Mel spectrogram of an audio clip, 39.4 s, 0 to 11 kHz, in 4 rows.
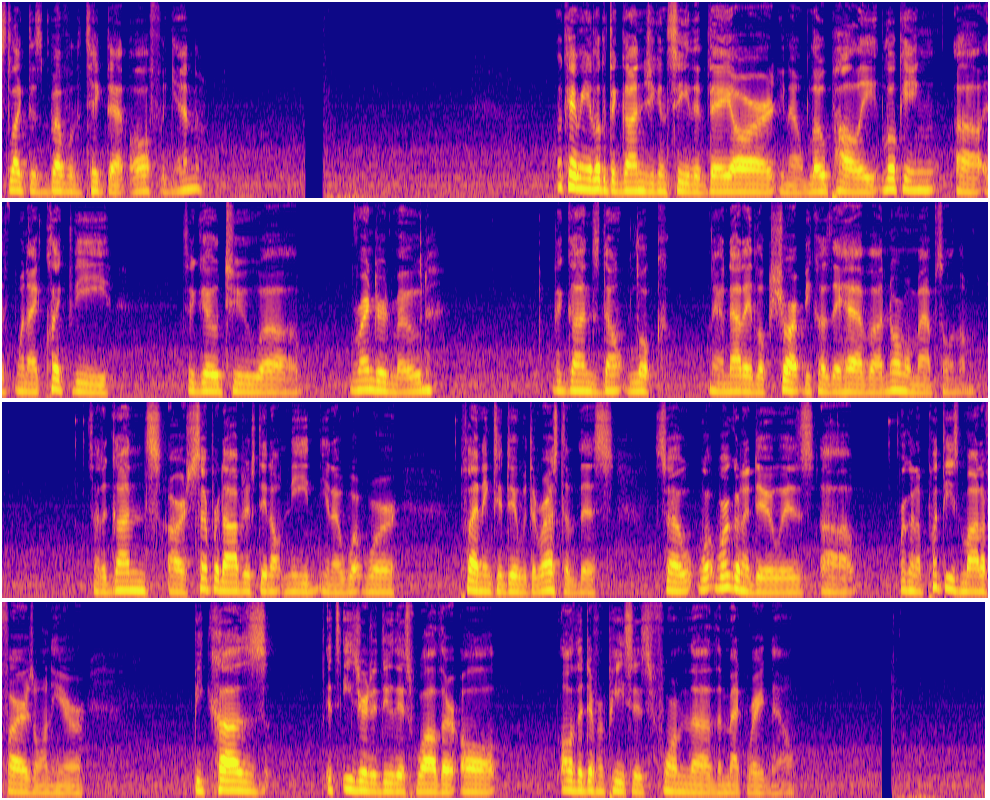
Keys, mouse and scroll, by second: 0.4 click, 3.1 Pause, 10.1 click, 14.0 middle click, 16.2 middle click, 20.4 click, 21.2 middle click, 24.2 click, 28.0 click, 28.6 click, 38.4 Pause.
